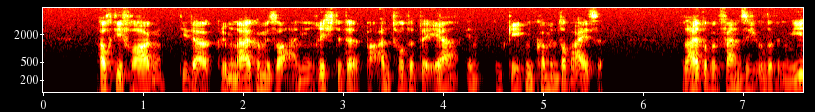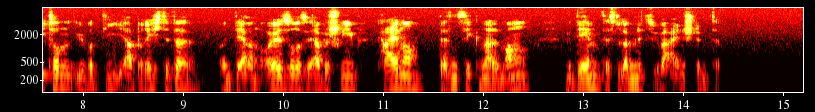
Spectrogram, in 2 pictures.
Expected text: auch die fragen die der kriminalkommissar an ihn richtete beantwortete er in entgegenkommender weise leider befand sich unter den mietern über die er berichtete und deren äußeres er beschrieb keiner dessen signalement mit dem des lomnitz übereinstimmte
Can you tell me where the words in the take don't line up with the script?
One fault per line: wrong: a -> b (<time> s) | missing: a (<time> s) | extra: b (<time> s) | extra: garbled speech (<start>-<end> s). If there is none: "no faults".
no faults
